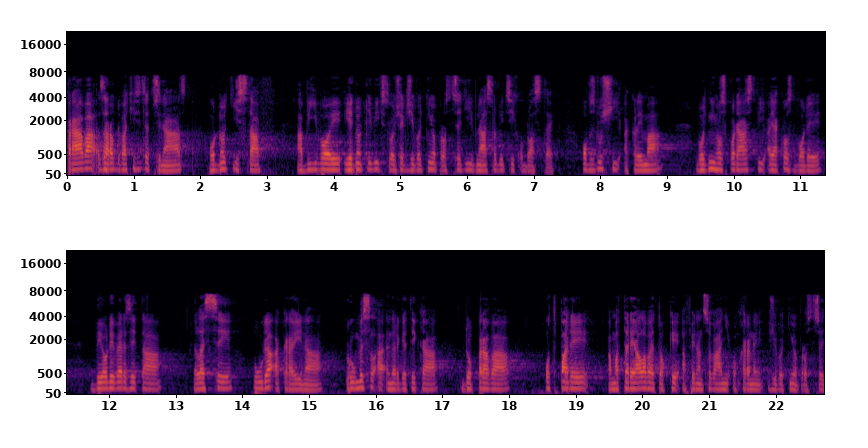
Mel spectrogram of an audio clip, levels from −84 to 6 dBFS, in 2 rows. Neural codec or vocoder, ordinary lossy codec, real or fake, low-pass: none; AAC, 32 kbps; real; 7.2 kHz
